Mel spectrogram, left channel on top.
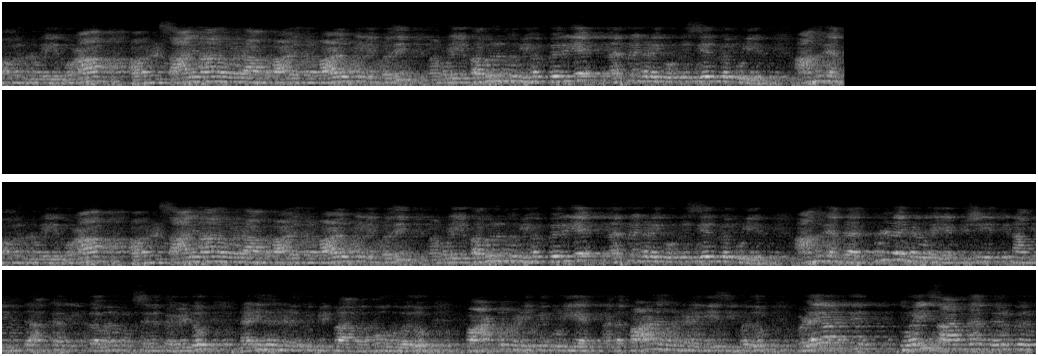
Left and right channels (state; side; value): drops out; left; at 8.5 s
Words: அவர்களுடைய துஆ, அவர்கள் சாலிஹானவர்களாக வாழ்கிற வாழ்க்கை என்பது நம்முடைய கபருக்கு மிகப்பெரிய நன்மைகளை கொண்டு சேர்க்கக்கூடியது. ஆகவே அந்த பிள்ளைகளுடைய விஷயத்தில் நாம் மிகுந்த அக்கறையும் கவனமும் செலுத்த வேண்டும். நடிகர்களுக்கு பின்பாக போகுவதும், பாட்டு படிக்கக்கூடிய அந்த பாடகர்களை நேசிப்பதும், விளையாட்டு துறை சார்ந்த பெரும்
